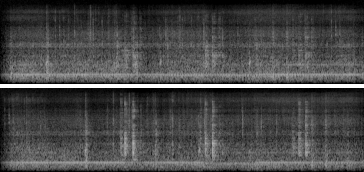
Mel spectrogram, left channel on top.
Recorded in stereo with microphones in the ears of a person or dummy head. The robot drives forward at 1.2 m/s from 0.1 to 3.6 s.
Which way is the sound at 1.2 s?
40° right (ahead or behind).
